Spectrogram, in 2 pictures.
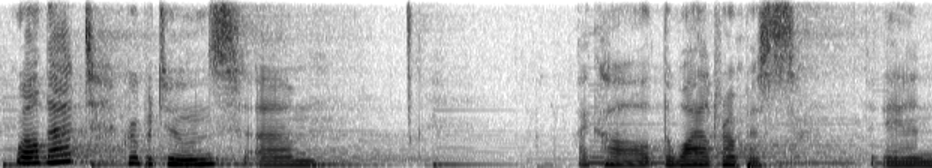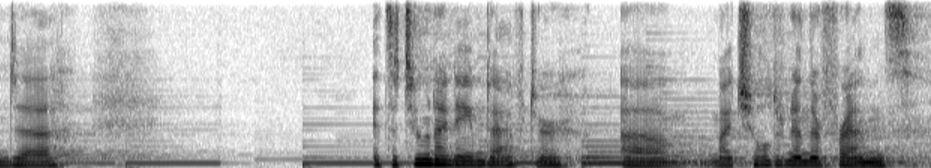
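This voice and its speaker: Middle-aged woman, folk musician, homey stage patter, slightly low voice, long reverb of a concert hall. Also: slow pace, darkish tone, soft background music. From Cape Breton, Nova Scotia, Canada. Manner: chatty, homey storytelling with many fillers. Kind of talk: stage banter between tunes. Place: museum hall, live concert.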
